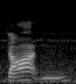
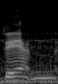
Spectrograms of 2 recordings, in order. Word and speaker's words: Staunton: You know, man, everybody was calling it Stanton. And then I was trying to tell that story just that Yeah. you know, I was saying cuz it had the u in it. Yeah. And so to me that's Staunton. Yeah. And then Ginger said no, it's Stanton.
